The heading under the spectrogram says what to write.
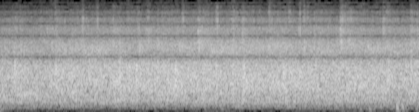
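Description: A crowd claps steadily, giving applause to the Lord, a dense wash of many hands applauding at an even, sustained loudness with no voices rising above it.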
